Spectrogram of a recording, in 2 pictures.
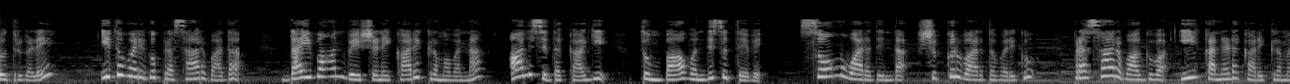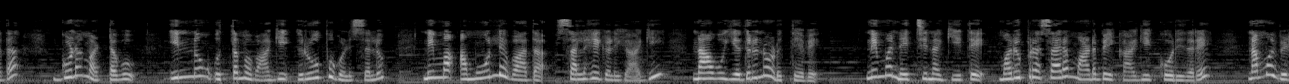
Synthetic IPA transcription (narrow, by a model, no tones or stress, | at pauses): oːt̪ɾuɡɐɭeː | id̪uʋɐɾeɡupɾɐsaːɾɐʋaːd̪ɐ | d̪ɐjʋaːnʋɛːʂɐɳɛkaːɾjɐkɾɐmɐʋɐnːu | aːlisid̪ɐkːaːɡi | t̪umbaːʋond̪isut̪ːe̞ːʋe̞ | soːmuʋaːɾɐd̪ind̪ɐʃukɾɐʋaːɾɐd̪ɐʋɐɾeɡupɾɐsaːɾɐʋaːɡuʋɐiːkɐnːɐɽɐkaːɾjɐkɾɐmɐd̪ɐ | ɡuɳɐmɐʈːɐʋu | inːuːʔːt̪ːɐmɐʋaːɡiɾuːpuɡoɭisɐlu | nimːɐʔɐmuːljɐʋaːd̪ɐ̰sɐlɐɦɛɡɐɭiɡa̰ːɡi | naːʋued̪ɐɾuno̞ːɽut̪ːe̞ːʋe̞ | nimːɐne̞t͡ʃːinɐɡiːt̪e̞mɐɾupɾɐsaːɾɐmaːɽɐbɛːkaːɡiko̞ːɾid̪ɐɾe̞ | nɐmːɐʋi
